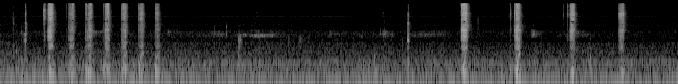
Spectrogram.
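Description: A metal file rasps in short, even strokes.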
